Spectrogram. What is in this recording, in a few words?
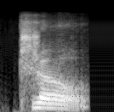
"trow", Indian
